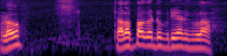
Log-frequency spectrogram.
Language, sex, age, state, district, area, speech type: Tamil, male, 30-45, Tamil Nadu, Tiruchirappalli, rural, spontaneous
